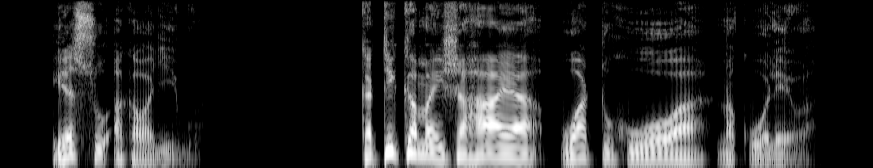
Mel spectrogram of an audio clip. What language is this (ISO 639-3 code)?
swa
